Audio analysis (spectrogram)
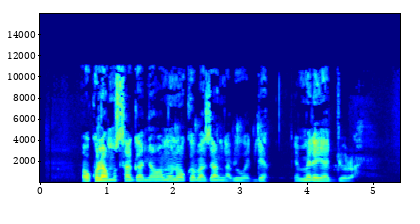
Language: Ganda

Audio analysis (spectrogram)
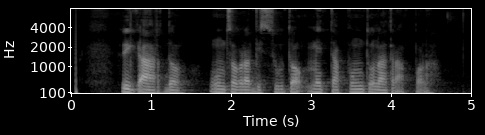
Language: Italian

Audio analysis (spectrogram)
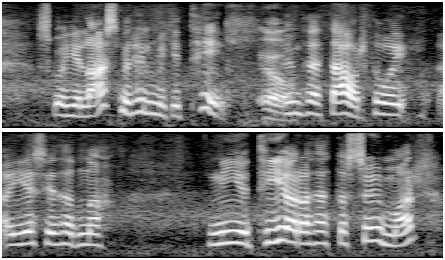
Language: Icelandic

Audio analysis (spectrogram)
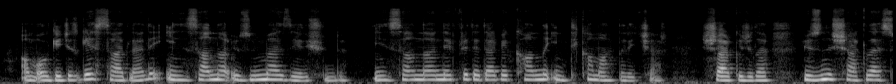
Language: Turkish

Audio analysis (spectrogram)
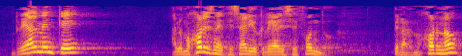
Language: Spanish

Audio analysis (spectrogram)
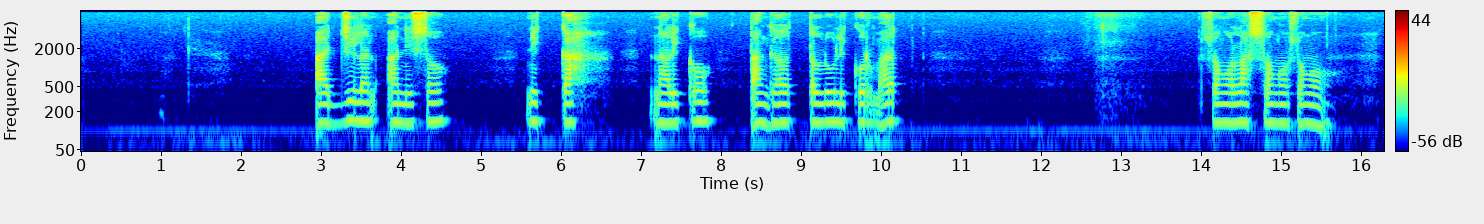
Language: Javanese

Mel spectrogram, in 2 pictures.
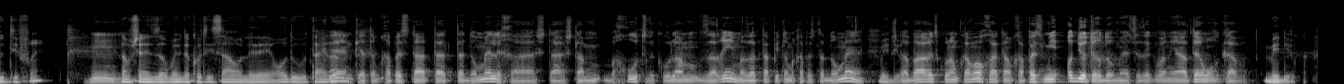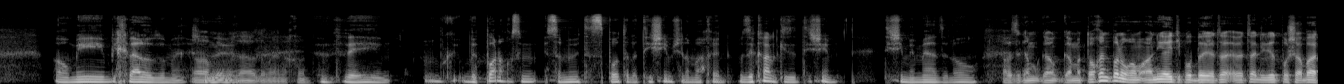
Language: Hebrew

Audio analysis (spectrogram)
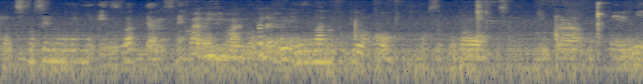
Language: Japanese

